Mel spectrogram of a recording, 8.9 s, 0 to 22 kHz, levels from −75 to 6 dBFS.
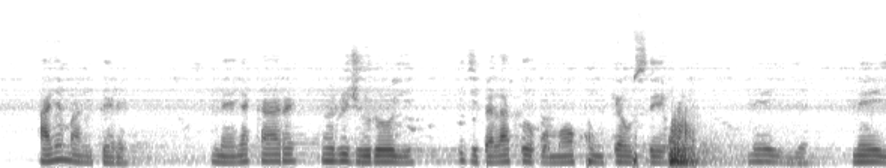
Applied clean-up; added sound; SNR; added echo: none; none; none; reverberation time 1.5 s.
